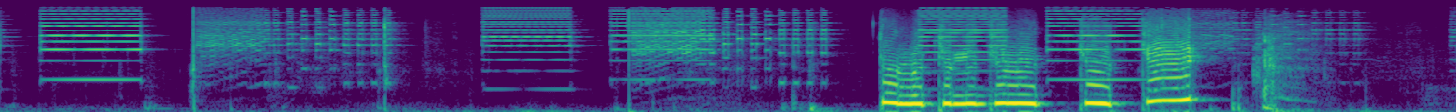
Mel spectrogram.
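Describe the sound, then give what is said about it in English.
A handheld electronic device plays its startup sound: a few bright, buzzy tonal bursts with short gaps between them. A louder warbling melodic phrase follows and ends on a brief higher tone. “It's got this classy startup sound. I don't have a battery in mine.”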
